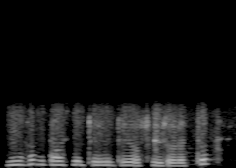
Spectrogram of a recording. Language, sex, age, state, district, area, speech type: Kashmiri, female, 30-45, Jammu and Kashmir, Bandipora, rural, conversation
